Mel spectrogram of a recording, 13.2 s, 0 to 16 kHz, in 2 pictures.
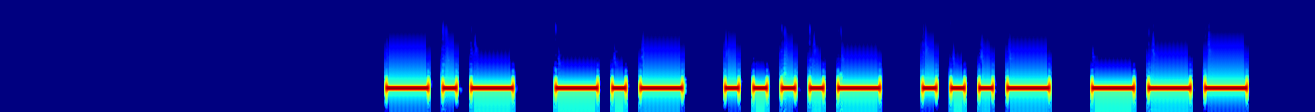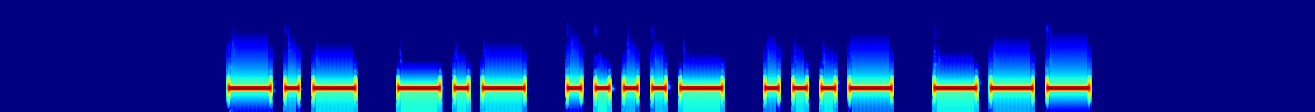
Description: Morse code, heard as a keyed tone, about 17 wpm, 700 Hz. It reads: KK4VO KK4VO
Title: USA Call Signs - 5 Characters - Repeated 2x - 17wpm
